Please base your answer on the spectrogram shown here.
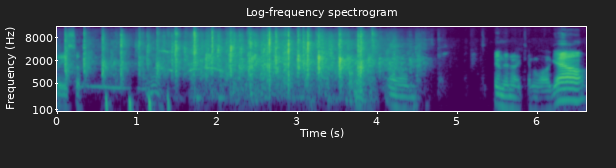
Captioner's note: applause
